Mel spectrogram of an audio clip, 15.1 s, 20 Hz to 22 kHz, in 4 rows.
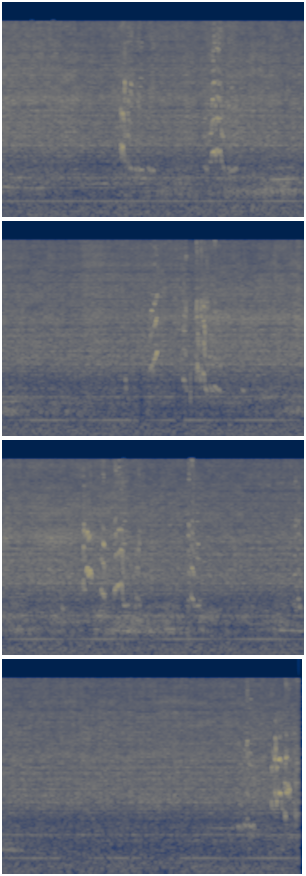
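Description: Cordless drill running steadily as it turns a puller drawing the lower bearing carrier out of a Yamaha F300 outboard gear case, with short high metal squeaks now and then.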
